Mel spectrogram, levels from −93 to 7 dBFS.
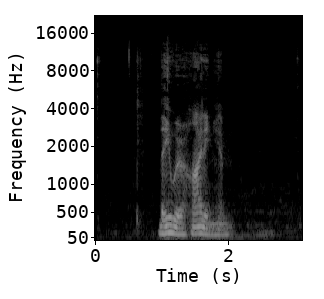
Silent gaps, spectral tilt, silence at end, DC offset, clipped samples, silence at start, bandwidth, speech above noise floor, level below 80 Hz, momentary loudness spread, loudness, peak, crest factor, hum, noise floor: none; -6 dB/octave; 1.05 s; under 0.1%; under 0.1%; 0.6 s; 14.5 kHz; 33 dB; -72 dBFS; 24 LU; -39 LUFS; -24 dBFS; 20 dB; none; -72 dBFS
